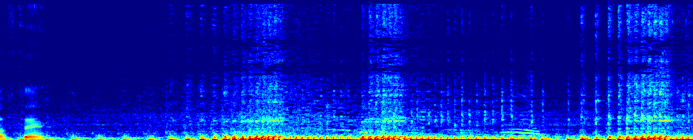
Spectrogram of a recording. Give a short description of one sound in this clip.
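A motorcycle engine revs loudly.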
